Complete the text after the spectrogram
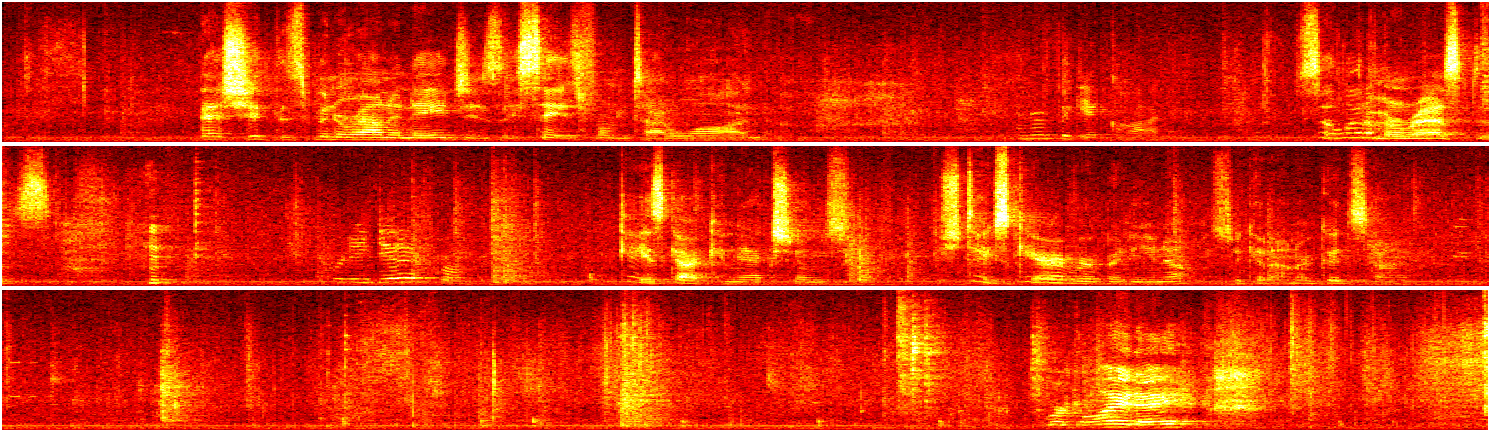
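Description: A young woman speaks quietly and earnestly nearby.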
